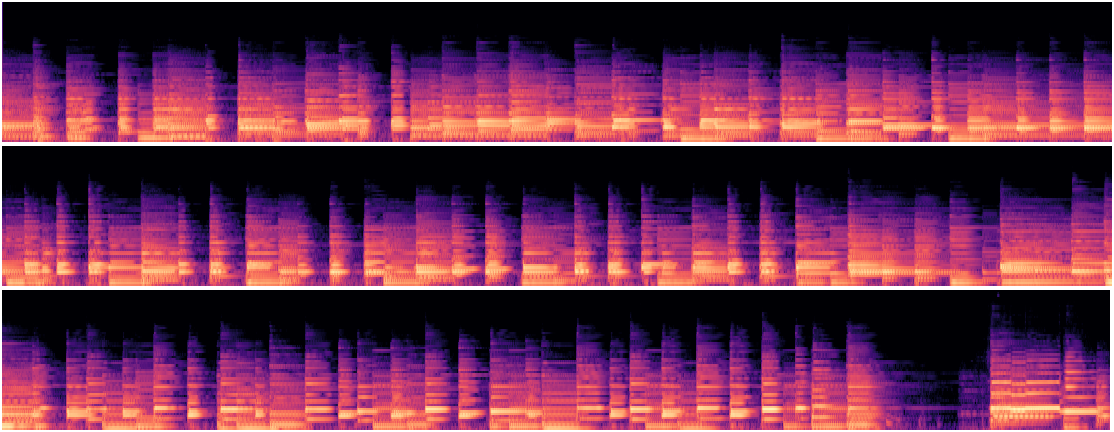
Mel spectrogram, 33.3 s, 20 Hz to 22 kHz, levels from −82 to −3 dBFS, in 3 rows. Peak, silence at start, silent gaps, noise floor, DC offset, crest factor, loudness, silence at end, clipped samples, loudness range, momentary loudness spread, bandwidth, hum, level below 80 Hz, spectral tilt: -2 dBFS; 0 s; none; -53 dBFS; under 0.1%; 14 dB; -16 LUFS; 0 s; under 0.1%; 1 LU; 5 LU; 7.4 kHz; none; -34 dBFS; -9 dB/octave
